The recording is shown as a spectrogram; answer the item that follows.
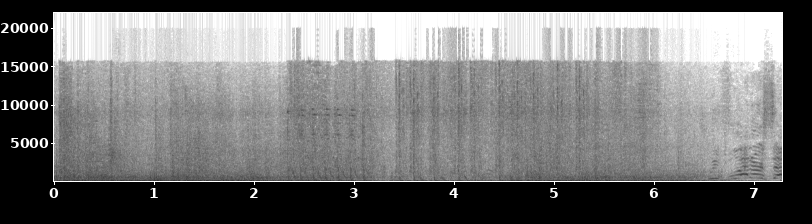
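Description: Sustained gunfire and blasts fill a Guardians of the Galaxy action fight, loud and continuous, with booming impacts underneath and speech mixed in.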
